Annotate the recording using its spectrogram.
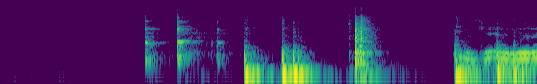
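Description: A glass jar knocks down onto a hard cooktop.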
